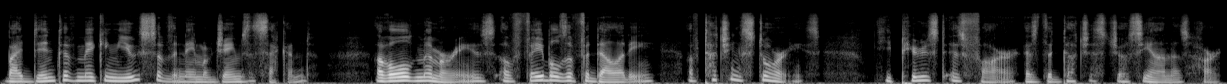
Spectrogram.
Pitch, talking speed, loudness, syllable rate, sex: 140 Hz, 150 wpm, -20 LUFS, 4.3 syllables/s, male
